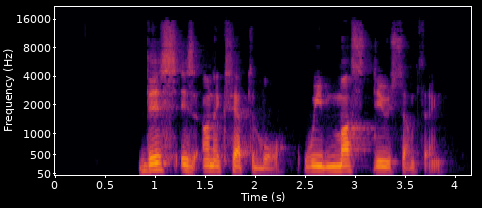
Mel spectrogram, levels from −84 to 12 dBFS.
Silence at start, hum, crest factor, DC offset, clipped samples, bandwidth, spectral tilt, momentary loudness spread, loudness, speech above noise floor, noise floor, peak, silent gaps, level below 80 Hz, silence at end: 0.85 s; none; 20 dB; under 0.1%; under 0.1%; 16 kHz; -5 dB/octave; 16 LU; -19 LUFS; 67 dB; -86 dBFS; -2 dBFS; none; -62 dBFS; 0.35 s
